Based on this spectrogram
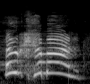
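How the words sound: It is said in a put-on character voice.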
